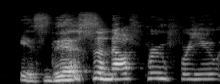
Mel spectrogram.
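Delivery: loud booming voice. Retelling a channeling session, the voice answers a demand for proof, booming voice of Ra. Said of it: "this booming voice came through and said".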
